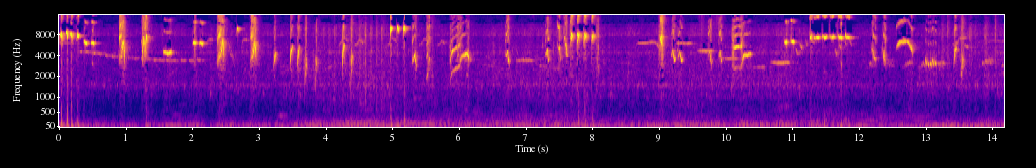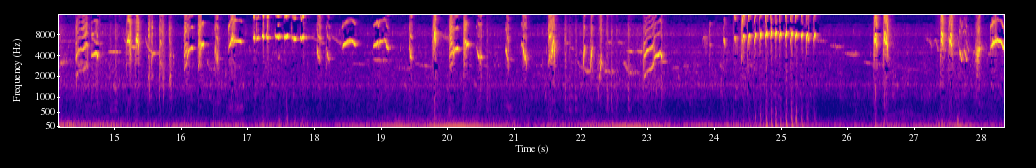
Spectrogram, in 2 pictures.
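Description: Caged male sunbird (konin) singing: a busy run of high, thin chirps, sharp ticks and short twittering trills, with a dense burst of song near the end.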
